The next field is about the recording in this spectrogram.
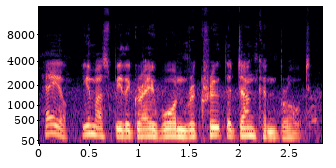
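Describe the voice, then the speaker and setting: A man acting as a helpful camp guard in a fantasy game. He is chatty and folksy at a middling pitch, with faint ambient noise behind him. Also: fairly quick, natural voice. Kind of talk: video game character dialogue.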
